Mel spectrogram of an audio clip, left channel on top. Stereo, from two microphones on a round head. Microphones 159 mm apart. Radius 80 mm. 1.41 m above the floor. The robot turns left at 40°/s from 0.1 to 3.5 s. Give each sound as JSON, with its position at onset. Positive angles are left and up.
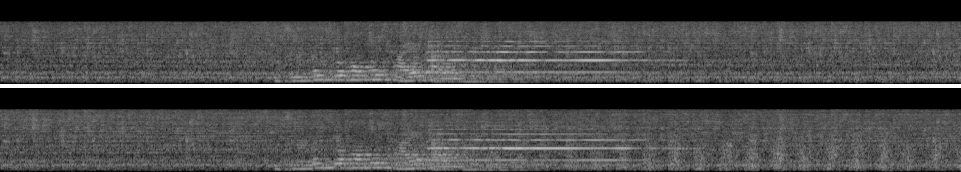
{"t": 0.0, "sound": "running water", "side_deg": -15, "distance_m": 0.8}
{"t": 2.7, "sound": "a woman speaking", "azimuth_deg": 125, "distance_m": 3.0}
{"t": 4.3, "sound": "a trumpet", "side_deg": 75, "distance_m": 3.5}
